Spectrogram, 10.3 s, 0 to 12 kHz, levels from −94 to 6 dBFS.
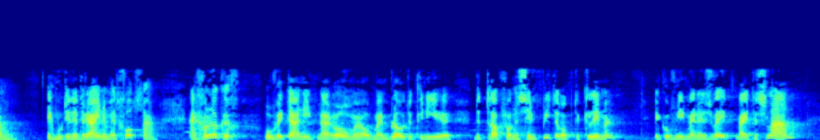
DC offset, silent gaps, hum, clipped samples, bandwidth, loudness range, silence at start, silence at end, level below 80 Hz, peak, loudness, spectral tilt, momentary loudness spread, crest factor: under 0.1%; none; none; under 0.1%; 6.2 kHz; 3 LU; 0 s; 0.15 s; -84 dBFS; -16 dBFS; -36 LUFS; -3 dB/octave; 13 LU; 22 dB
